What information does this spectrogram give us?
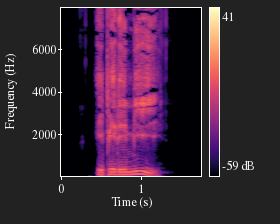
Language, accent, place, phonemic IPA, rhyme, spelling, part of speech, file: German, Germany, Berlin, /epideˈmiː/, -iː, Epidemie, noun, De-Epidemie.ogg
- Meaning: epidemic (widespread disease)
